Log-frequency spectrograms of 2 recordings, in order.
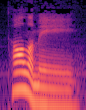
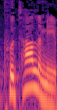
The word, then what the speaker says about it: Ptolemy: perspective, perspective, despise, despise, Aristotelian, Aristotelian, Aristotle, Aristotle, Ptolemy. 注意这个词 T 不发，前面这个 P 不发音。不要读成 Ptolemy，不对，再来一遍 Ptolemy，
